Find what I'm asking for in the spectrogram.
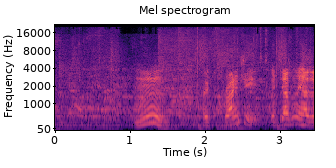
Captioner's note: moans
